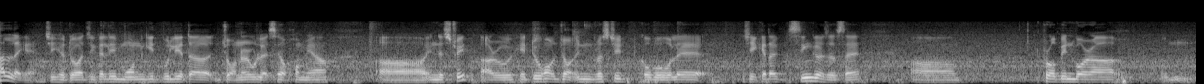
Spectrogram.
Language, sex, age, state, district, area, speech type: Assamese, male, 18-30, Assam, Kamrup Metropolitan, urban, spontaneous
